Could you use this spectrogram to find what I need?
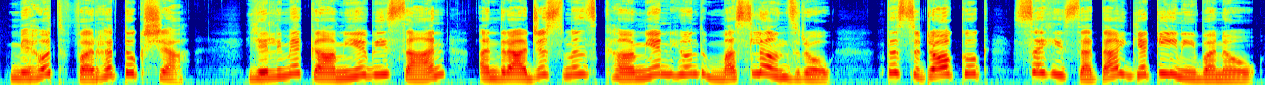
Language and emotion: Kashmiri, happy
